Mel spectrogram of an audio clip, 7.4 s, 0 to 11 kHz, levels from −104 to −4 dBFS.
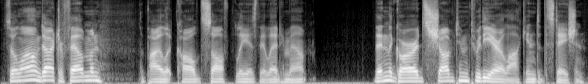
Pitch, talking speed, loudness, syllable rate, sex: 120 Hz, 195 wpm, -17 LUFS, 5.4 syllables/s, male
